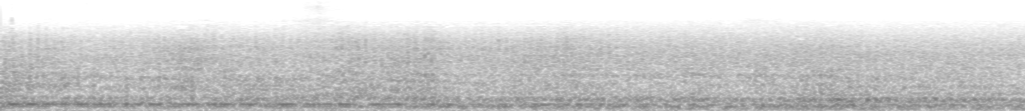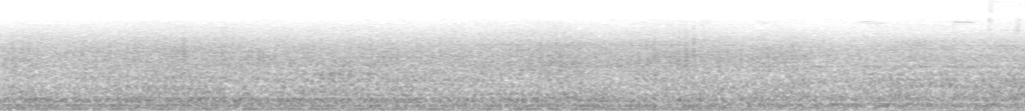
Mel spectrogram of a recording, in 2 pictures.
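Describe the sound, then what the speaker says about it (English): Helicopters drone overhead in a steady, continuous rotor roar that holds at an even level throughout, with no talking. "The helicopters"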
